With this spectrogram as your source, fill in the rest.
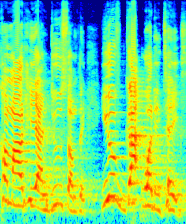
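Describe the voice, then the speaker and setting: A woman with a Nigerian accent, high-pitched, raised and projected, animated in tone, with very wide pitch swings and noticeable background noise. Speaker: motivational speaker. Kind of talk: speech. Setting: stage with audience.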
